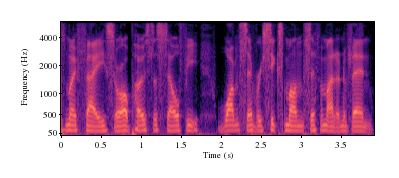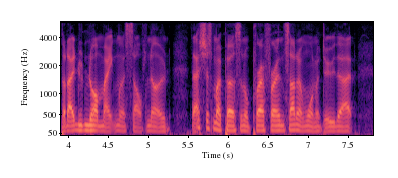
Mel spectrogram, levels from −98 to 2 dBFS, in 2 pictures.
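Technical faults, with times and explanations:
Throughout, aliasing: the speech was brought down to a lower sample rate with no anti-alias filter ahead of the conversion, which fits a drop from 48 kHz to 12 kHz. Everything the original held above 6 kHz folds back down across that new band edge onto unrelated lower frequencies, sitting roughly 25 dB below the speech. Sibilants turn gritty and metallic, and the spectrum stays dense right up to 6 kHz instead of rolling off.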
